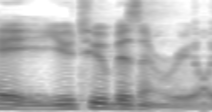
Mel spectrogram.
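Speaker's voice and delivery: ordinary delivery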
